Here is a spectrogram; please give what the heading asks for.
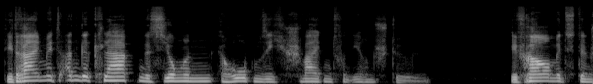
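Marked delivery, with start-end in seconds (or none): none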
